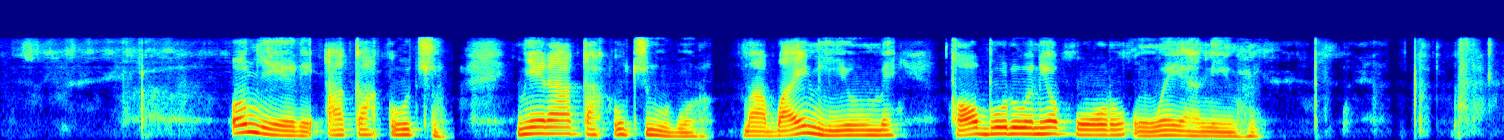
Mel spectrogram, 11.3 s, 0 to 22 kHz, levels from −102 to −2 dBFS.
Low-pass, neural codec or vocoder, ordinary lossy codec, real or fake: 7.2 kHz; codec, 16 kHz, 2 kbps, FunCodec, trained on LibriTTS, 25 frames a second; none; fake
